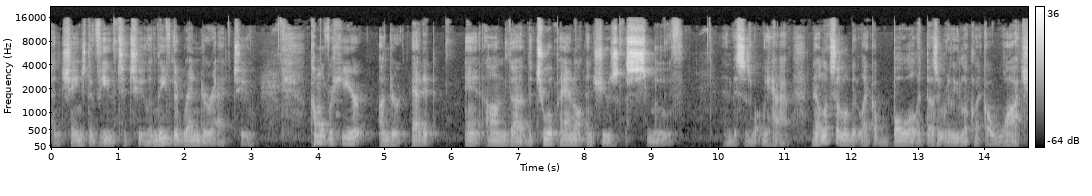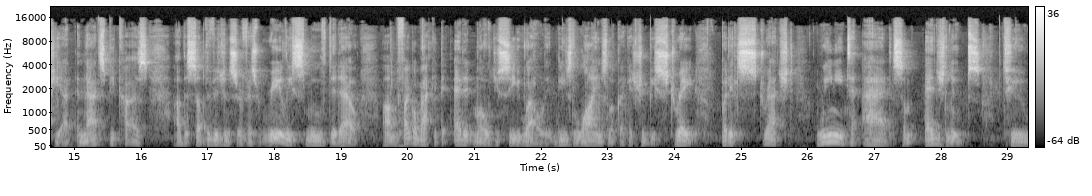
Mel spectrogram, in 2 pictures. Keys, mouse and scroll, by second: 1.0-2.8 drag, 5.9-7.8 drag, 8.5 click, 9.2 middle click, 9.8 click, 10.3 middle click, 17.2-19.8 middle drag, 19.8 Tab, 20.7 middle click, 23.2 middle click, 27.1 middle click, 29.1-29.3 middle drag.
